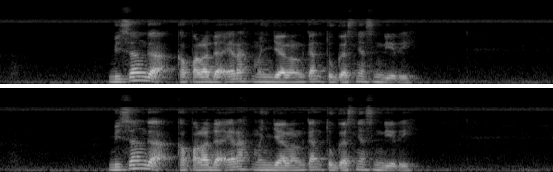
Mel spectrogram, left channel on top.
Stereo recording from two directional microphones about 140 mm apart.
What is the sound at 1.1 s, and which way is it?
Speech, 20° right (ahead or behind).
